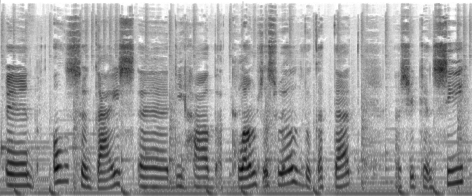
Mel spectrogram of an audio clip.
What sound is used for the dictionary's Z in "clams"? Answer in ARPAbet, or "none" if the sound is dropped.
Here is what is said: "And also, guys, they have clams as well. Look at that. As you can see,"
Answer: S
